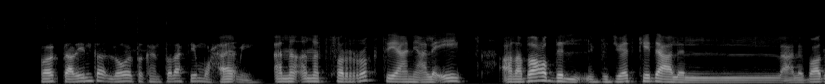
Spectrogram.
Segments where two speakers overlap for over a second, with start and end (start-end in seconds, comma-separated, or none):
none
